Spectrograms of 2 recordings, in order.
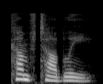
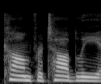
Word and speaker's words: comfortable: Say it slowly with me. Comfabi. Not calm for tabli as many learners say. Just combabi.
